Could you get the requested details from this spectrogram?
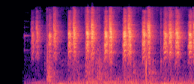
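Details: House sparrows fighting, recorded as a master track for training songbirds: a string of harsh, squawky chirps, about three per second after a short silence, each loud and rasping.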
